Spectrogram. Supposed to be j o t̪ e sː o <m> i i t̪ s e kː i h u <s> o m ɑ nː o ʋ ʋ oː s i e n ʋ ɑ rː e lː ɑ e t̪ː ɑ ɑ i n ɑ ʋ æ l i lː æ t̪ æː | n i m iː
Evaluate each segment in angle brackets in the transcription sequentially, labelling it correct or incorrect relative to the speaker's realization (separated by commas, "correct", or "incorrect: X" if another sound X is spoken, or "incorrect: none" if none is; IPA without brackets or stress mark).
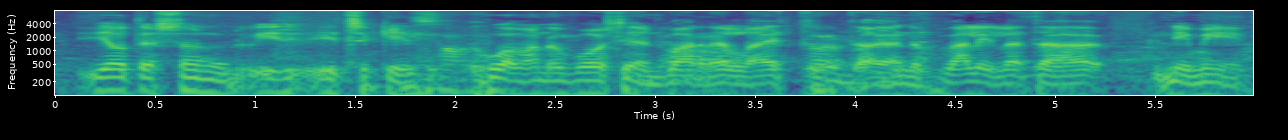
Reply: incorrect: n, incorrect: none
